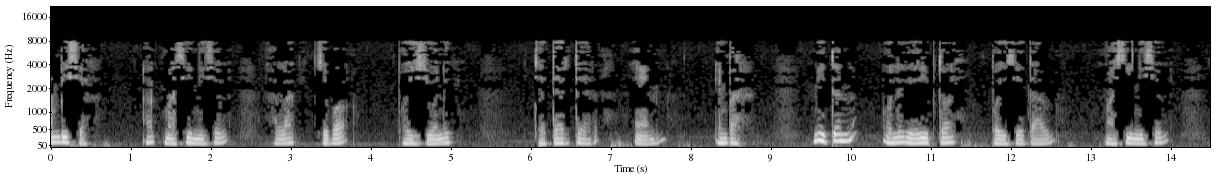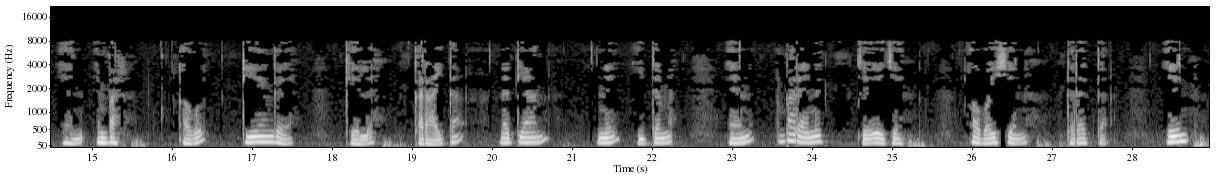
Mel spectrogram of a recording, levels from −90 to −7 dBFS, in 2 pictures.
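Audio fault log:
Throughout: MP3 compression is the likely cause, with damage heavy enough to fit a stream around 16 kbps. The band stops at 8 kHz, dulling the speech, and weak frequency lines flickering between frames give a watery, swirling texture and smeared onsets.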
